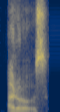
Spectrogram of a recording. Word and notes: arose: Indian

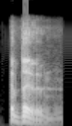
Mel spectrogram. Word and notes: baboon: British English

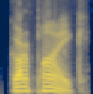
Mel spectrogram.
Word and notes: garpike: American English

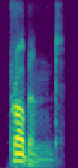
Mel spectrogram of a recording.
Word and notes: proband: British English

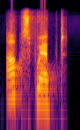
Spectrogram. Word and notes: upswept: Indian

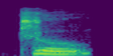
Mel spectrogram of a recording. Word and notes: true: Indian

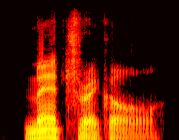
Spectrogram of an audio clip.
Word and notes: metrical: British English

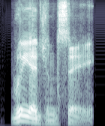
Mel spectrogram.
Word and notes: reagency: British English

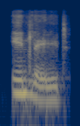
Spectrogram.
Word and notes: inlaid: Indian

